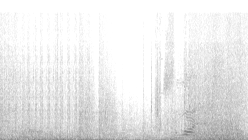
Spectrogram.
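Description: Gunfire in the video game Xenoblade Chronicles X, a dense, continuous barrage of shots and booms running throughout amid game sound, with voices calling out over the action.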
